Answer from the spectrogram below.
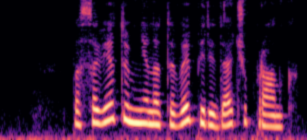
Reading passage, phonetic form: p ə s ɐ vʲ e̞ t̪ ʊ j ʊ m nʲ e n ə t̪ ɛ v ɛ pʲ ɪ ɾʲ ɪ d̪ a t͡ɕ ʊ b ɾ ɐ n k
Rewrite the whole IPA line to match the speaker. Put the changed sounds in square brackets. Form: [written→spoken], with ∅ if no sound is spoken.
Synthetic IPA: p ə s ɐ vʲ e̞ t̪ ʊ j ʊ m nʲ e n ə t̪ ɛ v ɛ pʲ ɪ ɾʲ ɪ d̪ a t͡ɕ ʊ [b→p] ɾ [ɐ→a] n k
